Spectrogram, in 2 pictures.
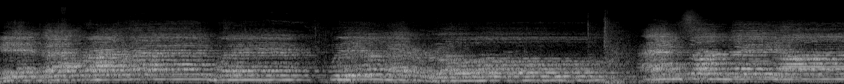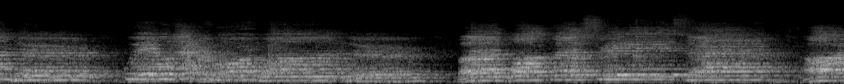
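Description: Church congregation singing a hymn together, in sung phrases of about three seconds each with short breaks between them.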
